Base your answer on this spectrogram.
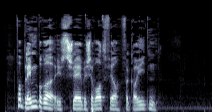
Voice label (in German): "verblembera", schwaebisch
